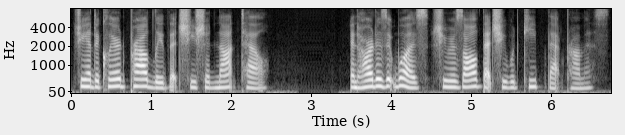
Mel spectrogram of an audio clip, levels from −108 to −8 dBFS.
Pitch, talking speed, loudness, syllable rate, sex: 215 Hz, 195 wpm, -18 LUFS, 5.1 syllables/s, female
